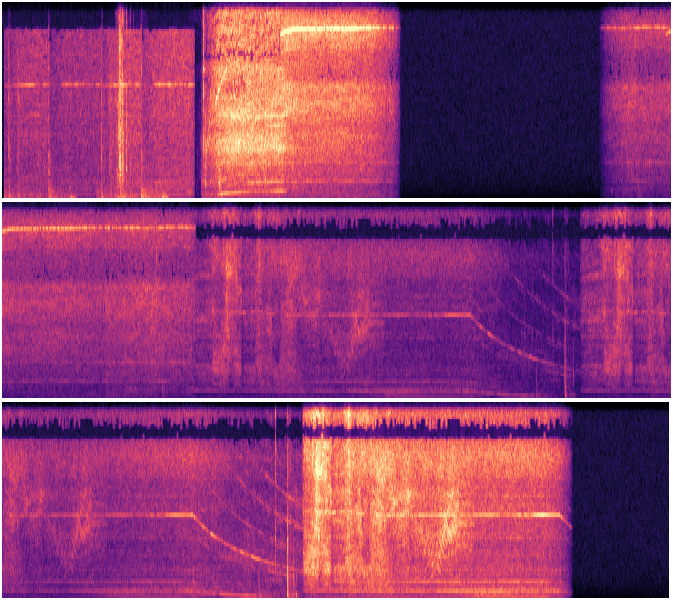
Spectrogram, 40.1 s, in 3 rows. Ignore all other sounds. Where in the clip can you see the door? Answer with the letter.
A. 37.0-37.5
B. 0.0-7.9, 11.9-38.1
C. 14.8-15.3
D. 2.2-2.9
D.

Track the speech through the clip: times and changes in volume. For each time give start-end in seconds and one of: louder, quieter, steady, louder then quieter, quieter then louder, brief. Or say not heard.
not heard.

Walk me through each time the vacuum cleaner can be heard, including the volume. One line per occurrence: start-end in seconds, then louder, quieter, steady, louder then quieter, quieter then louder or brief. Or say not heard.
0.0-7.9 louder then quieter
11.9-38.1 louder.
